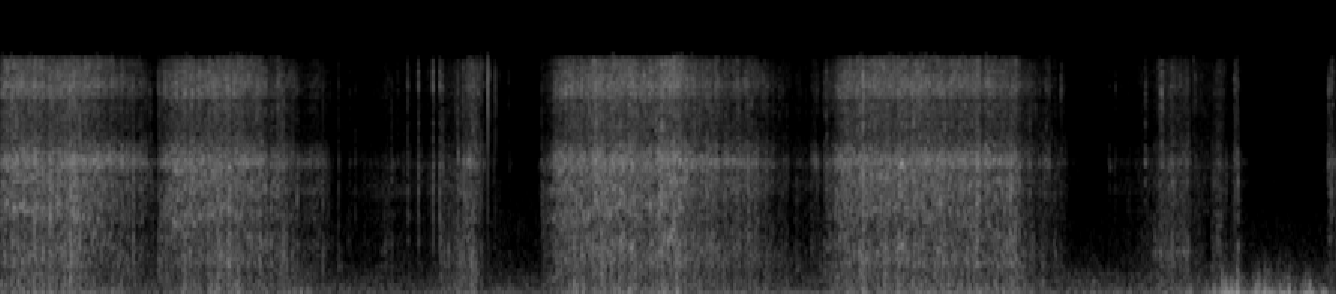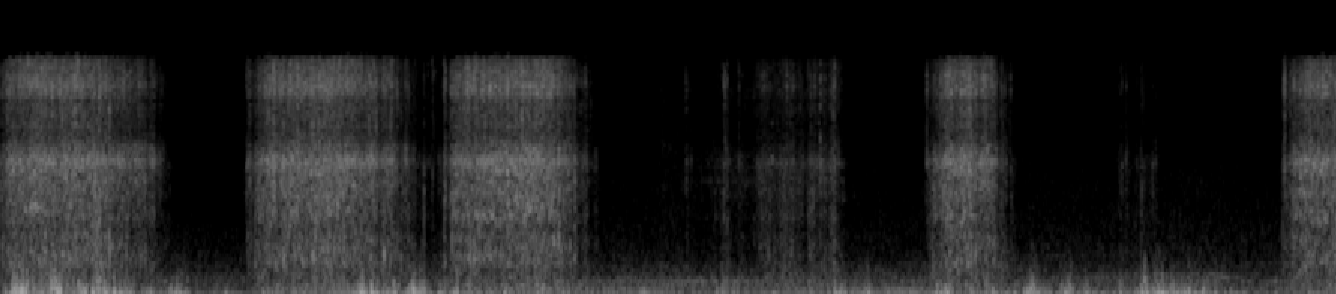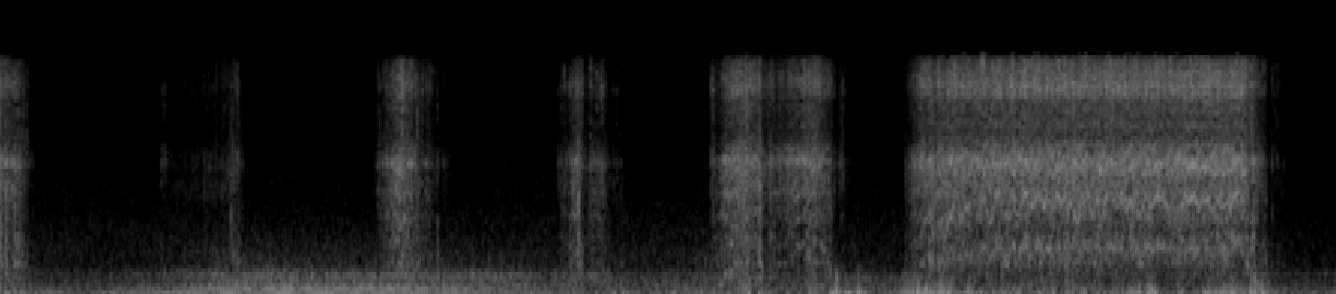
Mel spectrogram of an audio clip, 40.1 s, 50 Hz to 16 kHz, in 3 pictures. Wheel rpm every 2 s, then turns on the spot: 60, 20, 40, 40, 60, 10, 40, 20, 70, 60, 0, 20, 0, 20, 0, 10, 10, 20, 140, 90.
10-12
